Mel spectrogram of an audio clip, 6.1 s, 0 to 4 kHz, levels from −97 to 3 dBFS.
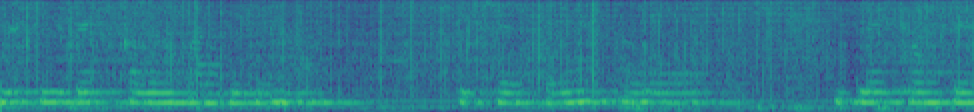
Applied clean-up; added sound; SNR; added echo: none; Tools; 9 dB; reverberation time 1.3 s.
